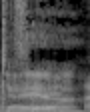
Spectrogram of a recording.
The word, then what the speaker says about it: Zendaya: He directed a movie called Malcolm and Marie, starring John David Washington and Zendaya. One word, Zendaya or Zendaya? I have no idea. I always say Beyonce instead of Beyonce. – Zendaya.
